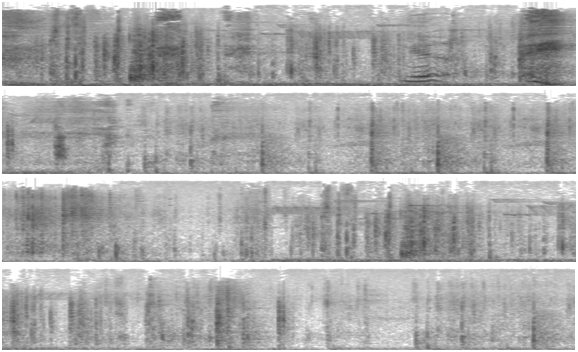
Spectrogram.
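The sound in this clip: Footsteps crunch and scuff while walking into a cave, through its entrance and along a low rocky passage. Many irregular steps continue throughout, moderately loud, with no talking.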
